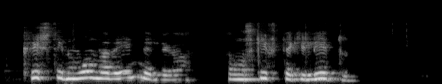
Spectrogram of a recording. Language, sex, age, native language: Icelandic, female, 70-79, Icelandic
